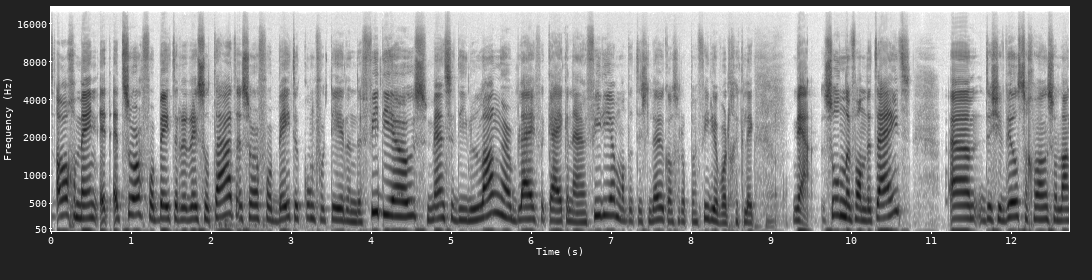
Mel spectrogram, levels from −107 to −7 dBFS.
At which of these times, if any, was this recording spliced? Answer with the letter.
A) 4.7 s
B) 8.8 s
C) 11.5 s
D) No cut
B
